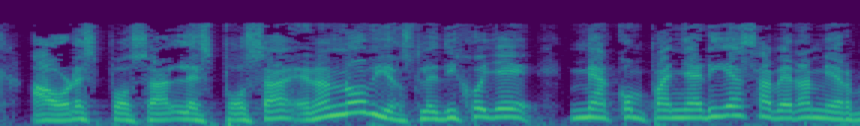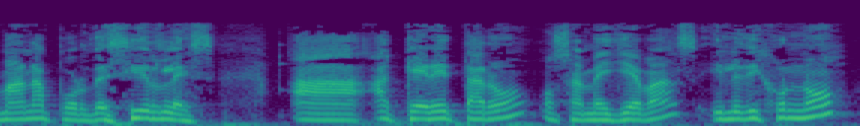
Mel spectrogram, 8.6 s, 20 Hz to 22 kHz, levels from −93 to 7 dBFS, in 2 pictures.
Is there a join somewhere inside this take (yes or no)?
yes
